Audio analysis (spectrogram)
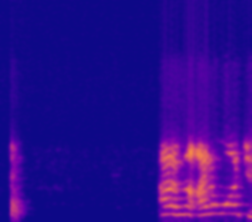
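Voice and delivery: high, whimpering mock protest; retold tearful reluctance. Wife refusing to go out in pajamas, mock whimper. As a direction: balk in a pretend weepy voice. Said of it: "here I am crying like an idiot".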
